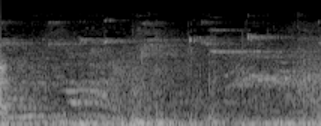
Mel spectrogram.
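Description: Basketball play in a large gym: a ball bouncing and players moving on the hardwood court, with faint voices in the background. No single sound stands out.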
